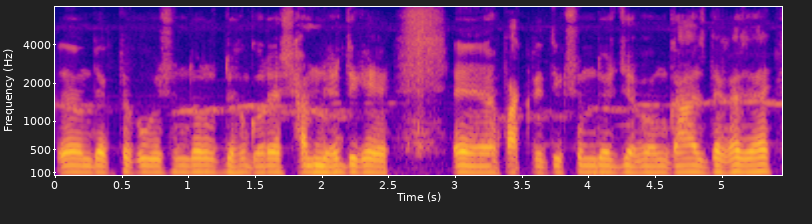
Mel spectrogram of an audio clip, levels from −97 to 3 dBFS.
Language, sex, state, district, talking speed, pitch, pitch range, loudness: Bengali, male, Tripura, Unakoti, 165 wpm, 115 Hz, 110-115 Hz, -18 LUFS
